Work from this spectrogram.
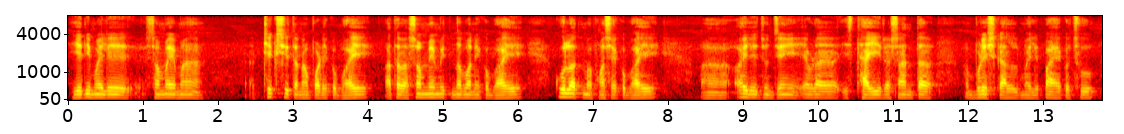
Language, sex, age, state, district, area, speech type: Nepali, male, 60+, West Bengal, Kalimpong, rural, spontaneous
